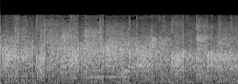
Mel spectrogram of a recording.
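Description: An audience claps their hands in a dense, sustained burst of applause that fills the space steadily and loudly, with faint voices mixed in beneath the clapping.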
